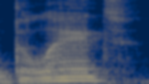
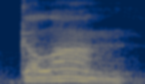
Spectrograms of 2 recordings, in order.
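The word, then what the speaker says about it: Galant: to the gallant or gallant no galan no there's no t on the end it's not a gallant it's a galan i didn't know that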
